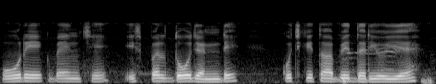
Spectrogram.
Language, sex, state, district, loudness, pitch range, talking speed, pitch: Hindi, male, Uttar Pradesh, Shamli, -17 LUFS, 135-145 Hz, 180 wpm, 140 Hz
